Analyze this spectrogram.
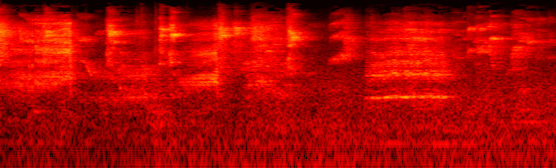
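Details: A pair of black-headed caiques gives harsh, broadband squawks in short bursts of about half a second, several in a row. A lower, steadier tonal note runs near the end.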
